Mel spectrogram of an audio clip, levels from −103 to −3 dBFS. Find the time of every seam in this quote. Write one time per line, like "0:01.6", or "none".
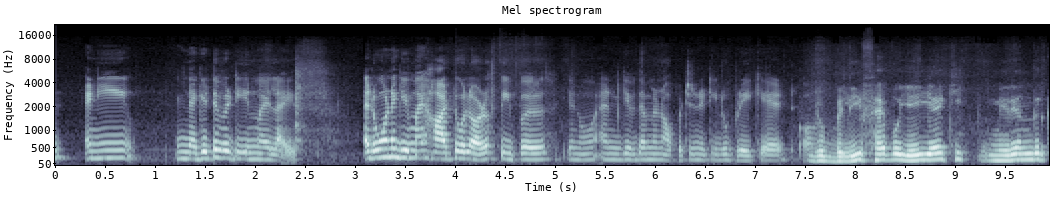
0:02.9
0:07.4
